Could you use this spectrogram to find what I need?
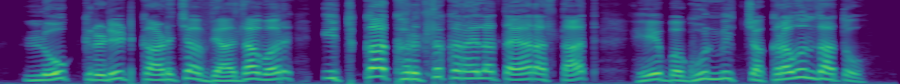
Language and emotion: Marathi, surprised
